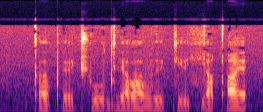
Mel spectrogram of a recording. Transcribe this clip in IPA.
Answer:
kʼ ʌ˧ pʼ ɘ˩ t͡ʃʼ u˧ dʱ ɪ˧ lˠ ʌ˥ v ɨ˧ kʲ ɨ˩ fʲ ʌ˧ qʼ ɛ˥

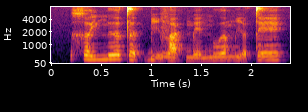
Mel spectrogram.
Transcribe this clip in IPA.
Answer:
x ə˧ j ŋ ɨ˧ ə̯ t̪ ə˨˩ t̚ ɓ ḭ˧˨ v a˨˩ k̚ m e˧˩ ŋ u˧ ə̯ m ḭ˧˨ ə̯ t̪ e˧

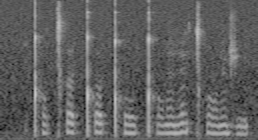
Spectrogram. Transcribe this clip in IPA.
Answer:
ǃʰ ɔ̤ ǀʰ ɤ ǃʰ o ǃʰ o̤ ǃʰ ɔ̤ ŋ ɡ ũ ǀʰ ɔ̤ n d͡ʒ i̤

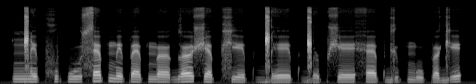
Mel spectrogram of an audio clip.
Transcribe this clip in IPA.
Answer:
ŋ͡ǁ e p xʷ œ p w u s ɛ p m e p ɛː p m œː ɡ œ ʃ ɛ p xʲ eː p ɡ͡ǁ eː p ɡ͡ǁ ə˞ p ʃ eː h ɛː p ɡʲ u p m uː p œ ɡʲ e

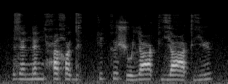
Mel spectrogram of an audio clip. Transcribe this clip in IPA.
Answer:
z ɛ n ɛ n ħ i χ ə˞ d ɘ kː i k ɨ ʃ u lʲ ɘ ʕ ɘ k zʲ ɛ ʕ a k zʲ ɨ

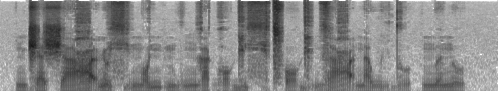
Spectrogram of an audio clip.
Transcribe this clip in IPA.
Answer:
n d͡ʒ a ʃ a ʕ a̰ ɳ ʊ sʲ ɛ̰ n̪ ɔ nʲ a̰ m b ʊ ŋ ɡ a ɡ ɔ ɡ i sʲ a̰ t͡sʼ ɔ ɡ ḭ n z a ʕ a̰ n a w i d̪ ʊ | n̪ ə n ʊ

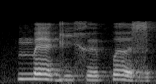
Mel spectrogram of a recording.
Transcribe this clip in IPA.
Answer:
m ɛ ɡ i x ø p ə z

